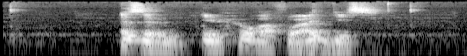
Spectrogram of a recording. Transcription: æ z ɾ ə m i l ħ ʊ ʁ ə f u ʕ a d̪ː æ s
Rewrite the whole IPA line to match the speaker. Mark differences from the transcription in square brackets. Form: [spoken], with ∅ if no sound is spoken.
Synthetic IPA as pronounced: æ z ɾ ə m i l ħ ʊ ʁ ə f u ʕ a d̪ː [i] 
